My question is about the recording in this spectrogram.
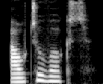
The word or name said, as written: autovoks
